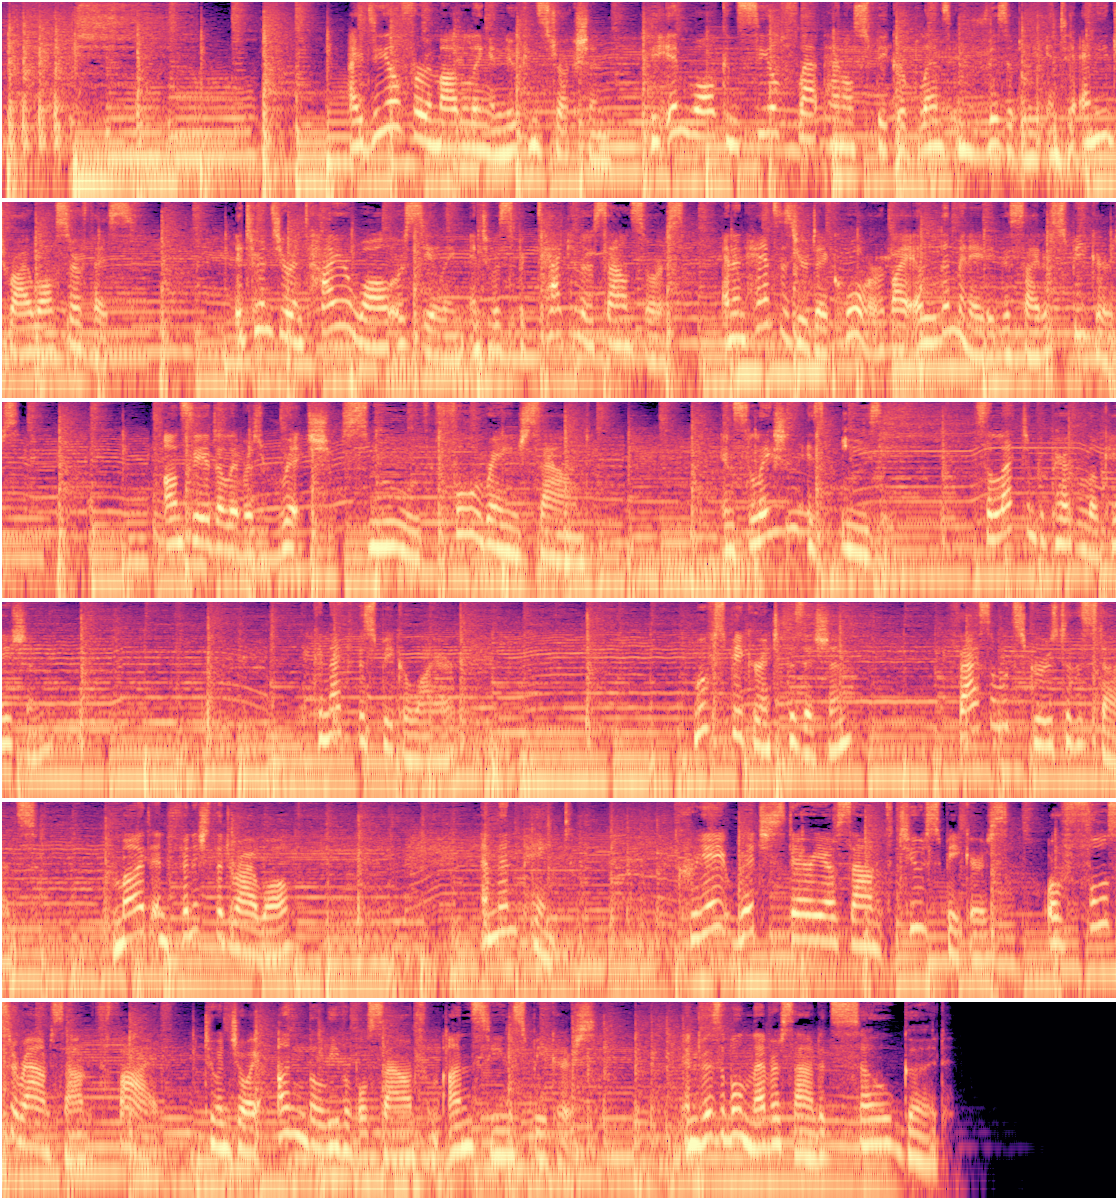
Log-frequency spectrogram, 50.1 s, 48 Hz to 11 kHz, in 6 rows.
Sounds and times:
Music: 0.0 - 49.2
Speech: 2.6 - 9.4, 10.1 - 16.8, 17.9 - 21.2, 22.1 - 25.4, 27.4 - 28.5, 30.2 - 31.5, 32.2 - 35.6, 37.0 - 37.7, 38.5 - 46.2, 46.9 - 48.9.

